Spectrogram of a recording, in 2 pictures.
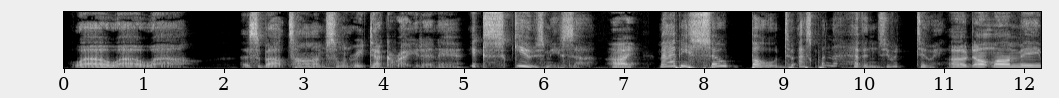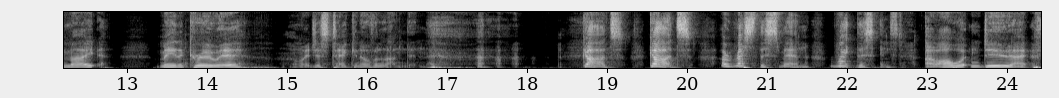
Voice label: VO british cockney

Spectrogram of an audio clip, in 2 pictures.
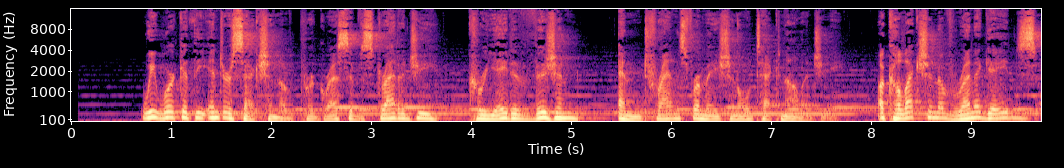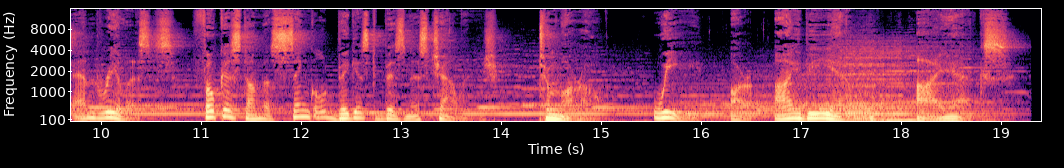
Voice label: Aspirational Branding

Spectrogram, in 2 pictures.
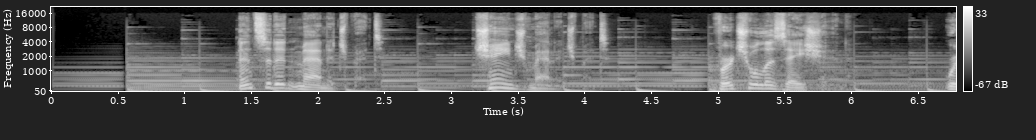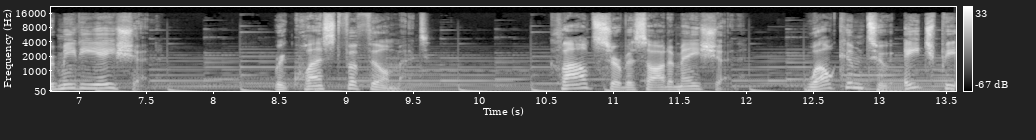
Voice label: Narration Corporate

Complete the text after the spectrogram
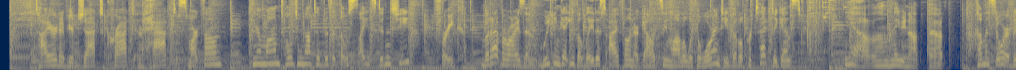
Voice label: Commercial

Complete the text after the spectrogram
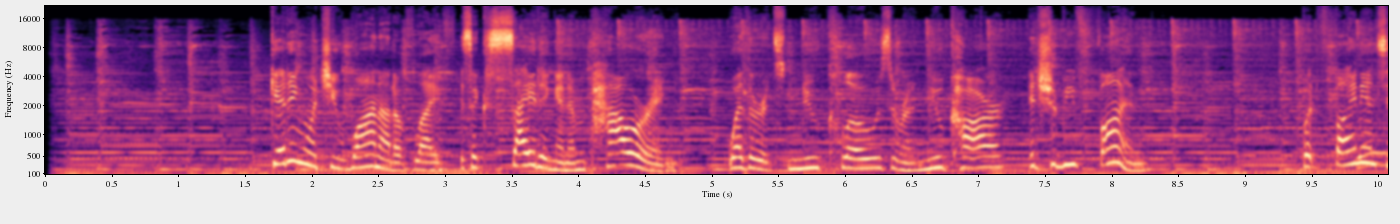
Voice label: Narration; Toyota

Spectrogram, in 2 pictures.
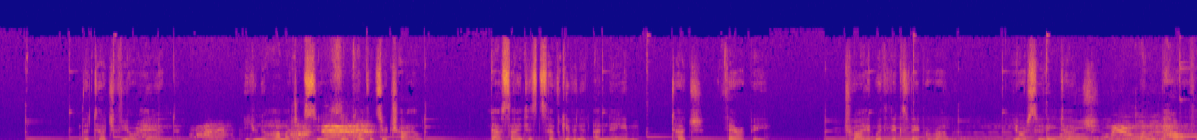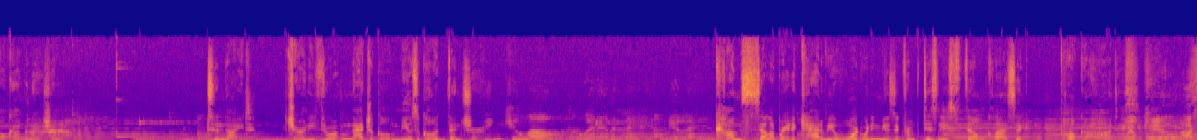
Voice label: Voice Over Commercial

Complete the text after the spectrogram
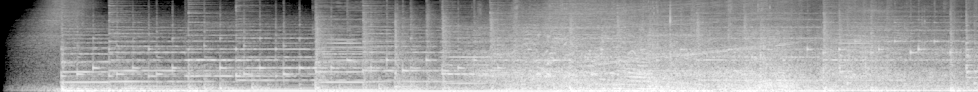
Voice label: Podcast Trailer, VO and Score; AFAR

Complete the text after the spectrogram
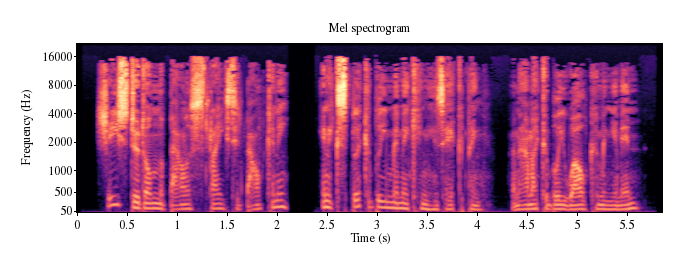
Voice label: UK Liverpool Younger

